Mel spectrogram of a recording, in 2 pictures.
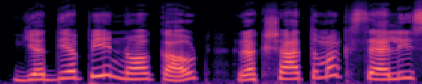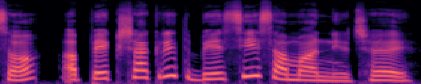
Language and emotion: Maithili, neutral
